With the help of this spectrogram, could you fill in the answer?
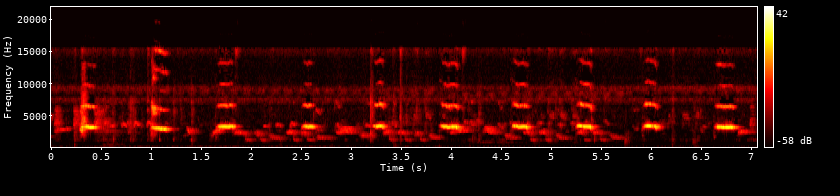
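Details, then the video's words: A captive white-rumped shama sings in a colony breeding cage, repeating a short high sharp whistled phrase with trailing chirps about every half second to second, over a faint low hum. "murai gacor di kandang koloni Suara aneh"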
